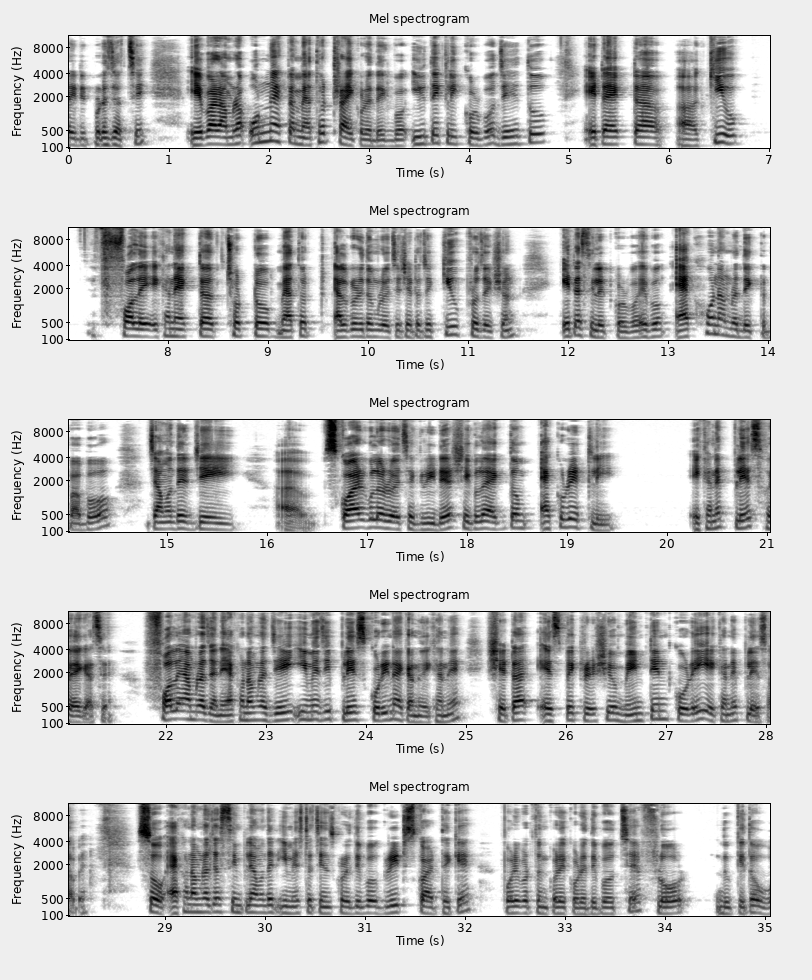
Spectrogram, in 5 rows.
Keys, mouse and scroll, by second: 0.3 a, 12.5-15.5 middle drag, 16.3-16.9 scroll up 2, 16.9 shift+middle click, 17.5-17.9 scroll up 1, 17.9-20.9 middle drag, 21.5-22.2 scroll down 3, 23.3 a, 24.7-25.1 scroll up 2, 25.7-27.4 shift+middle drag, 27.4-28.2 scroll up 1.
